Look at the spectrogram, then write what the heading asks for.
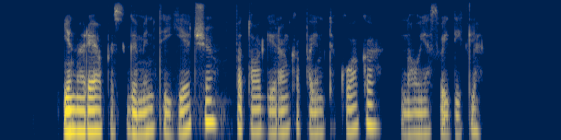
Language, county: Lithuanian, Šiauliai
